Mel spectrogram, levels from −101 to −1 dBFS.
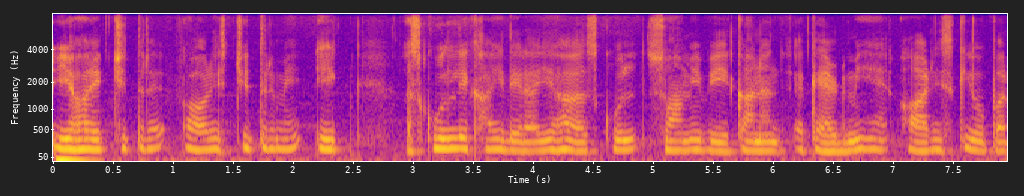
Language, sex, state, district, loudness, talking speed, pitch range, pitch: Hindi, male, Uttarakhand, Tehri Garhwal, -20 LUFS, 180 wpm, 145-165 Hz, 155 Hz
